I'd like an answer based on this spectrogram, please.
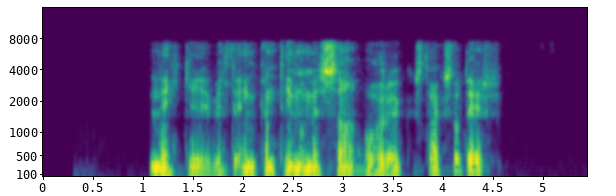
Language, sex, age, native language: Icelandic, male, 20-29, Icelandic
